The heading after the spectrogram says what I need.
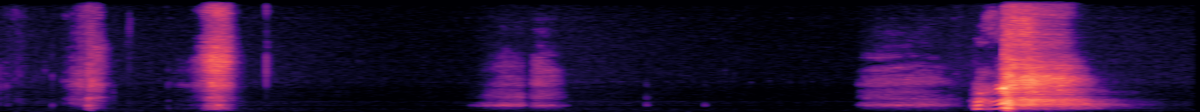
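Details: Requested, deliberately loud wet sneeze: quick inhaled gasps build up, then one loud explosive sneeze.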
